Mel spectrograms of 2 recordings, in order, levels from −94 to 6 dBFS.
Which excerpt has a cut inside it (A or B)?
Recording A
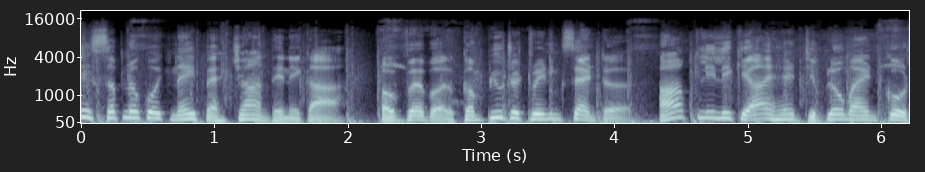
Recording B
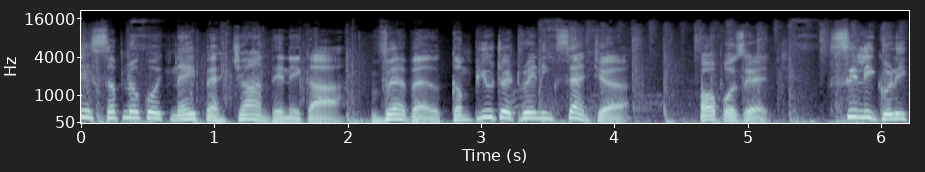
B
